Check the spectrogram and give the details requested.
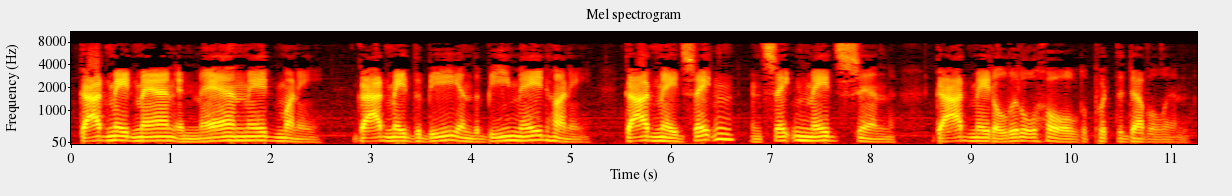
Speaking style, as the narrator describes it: repeated solemnly and slowly

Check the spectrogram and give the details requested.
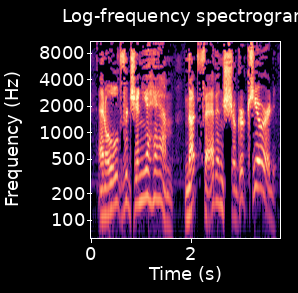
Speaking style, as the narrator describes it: exclaimed

